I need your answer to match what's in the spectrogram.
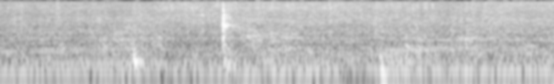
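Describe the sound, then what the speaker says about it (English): Masala tikka paste and mussel liquid cook in a pan with a soft, steady sizzle, broken by a few brief utensil knocks and scrapes. "that's just allowing the masala spices to cook out"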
